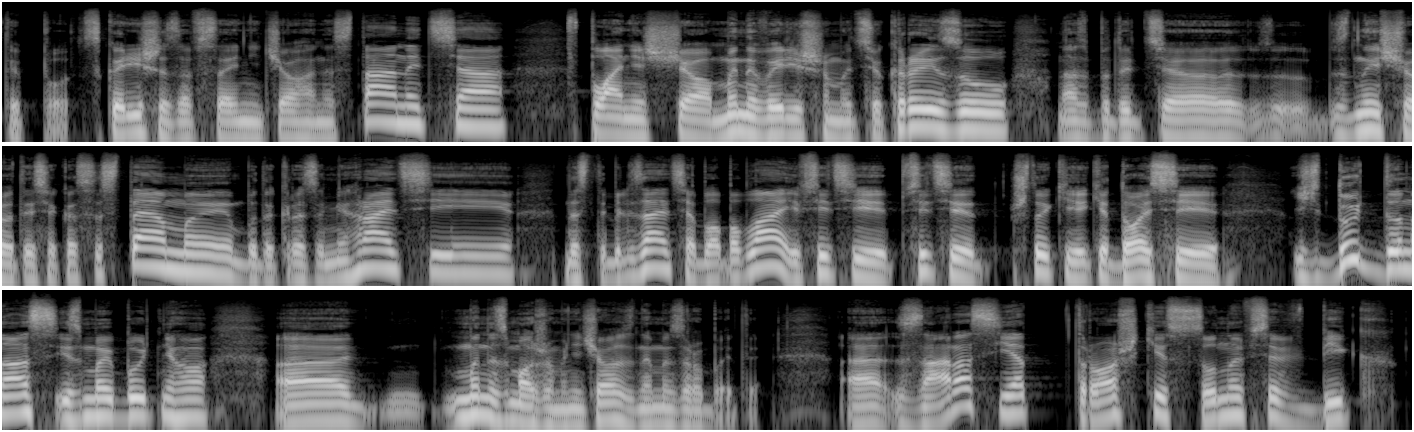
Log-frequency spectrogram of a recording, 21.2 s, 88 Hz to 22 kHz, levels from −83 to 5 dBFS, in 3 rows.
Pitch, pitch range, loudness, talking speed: 125 Hz, 110-155 Hz, -18 LUFS, 155 wpm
